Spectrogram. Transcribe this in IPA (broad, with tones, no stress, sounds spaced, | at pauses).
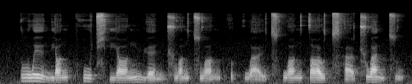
l w e˥˩ ɪ̯ n̪ j ɑ˧˥ ŋ pʰ u˥˩ t͡ɕʰ j ɑ˧˥ ŋ m ɥ ɛ˨˩ n ʈ͡ʂ w ɑ˦ ŋ t͡s w ɑ˨˩ ŋ pʰ ɤ˦ k w a˨˩ ɪ̯ t͡sʰ w ɑ˥ ŋ t̪ ɑ˥ ʊ̯ t͡sʰ ä˨˩ ʈ͡ʂ w a˥˩ n t͡s u˩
